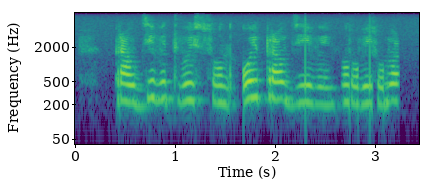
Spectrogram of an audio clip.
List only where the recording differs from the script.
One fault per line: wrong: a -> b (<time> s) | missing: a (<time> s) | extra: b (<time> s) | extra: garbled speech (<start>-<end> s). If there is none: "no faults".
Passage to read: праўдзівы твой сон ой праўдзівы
extra: garbled speech (2.7-3.2 s)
